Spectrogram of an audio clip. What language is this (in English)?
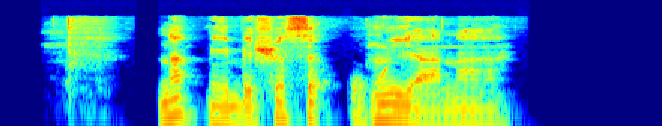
Akan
